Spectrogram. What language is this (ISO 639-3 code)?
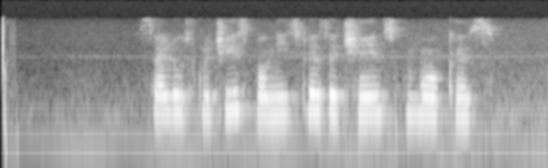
rus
